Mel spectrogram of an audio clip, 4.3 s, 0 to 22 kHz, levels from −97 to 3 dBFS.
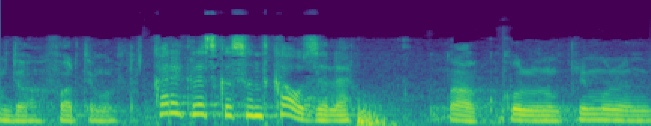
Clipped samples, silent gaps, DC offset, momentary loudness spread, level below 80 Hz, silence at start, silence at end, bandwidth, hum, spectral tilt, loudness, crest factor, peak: under 0.1%; none; under 0.1%; 9 LU; -34 dBFS; 0 s; 0 s; 8 kHz; none; -6 dB/octave; -16 LUFS; 12 dB; -4 dBFS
